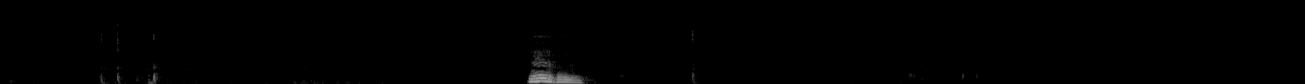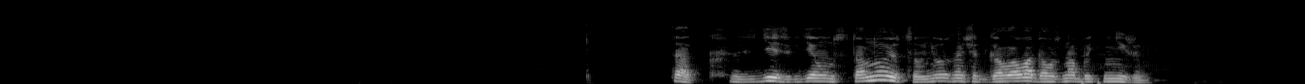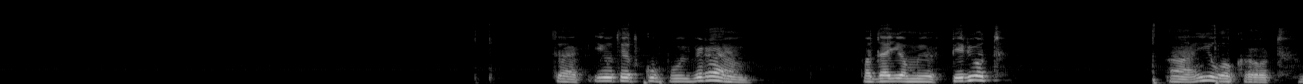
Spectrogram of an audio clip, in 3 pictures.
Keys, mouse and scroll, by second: 1.8 scroll up 1, 1.9-3.9 middle drag, 7.1-19.3 drag, 22.8 click, 24.2 g, 32.5 click, 33.0 g, 37.8 a, 38.7 i.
